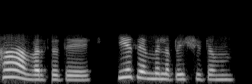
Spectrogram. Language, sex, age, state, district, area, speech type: Sanskrit, female, 18-30, Karnataka, Bagalkot, urban, conversation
